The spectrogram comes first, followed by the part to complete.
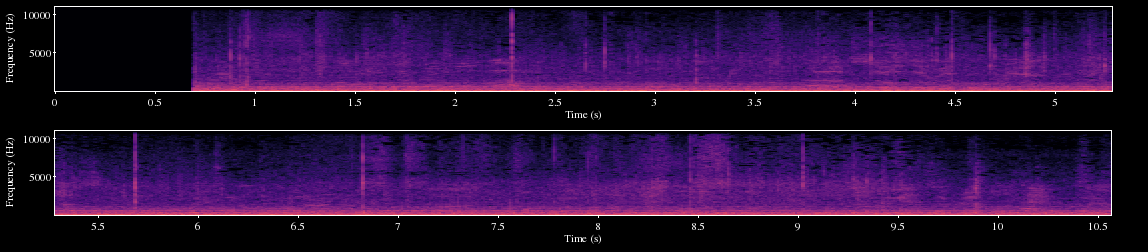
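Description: Inside a moving passenger train carriage: the steady low hum and rumble of the train running, with scattered small clicks and rattles, starting just under a second in.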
